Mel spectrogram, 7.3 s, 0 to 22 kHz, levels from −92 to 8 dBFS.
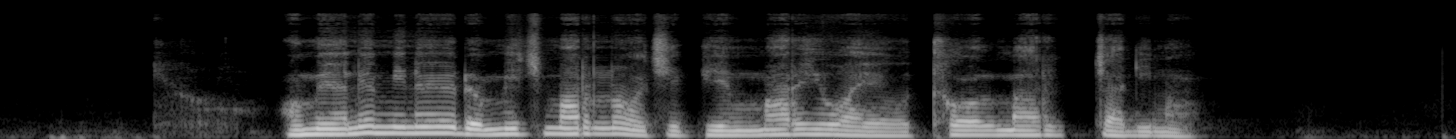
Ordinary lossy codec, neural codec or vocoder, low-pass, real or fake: MP3, 96 kbps; codec, 32 kHz, 1.9 kbps, SNAC; 14.4 kHz; fake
